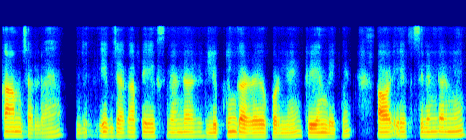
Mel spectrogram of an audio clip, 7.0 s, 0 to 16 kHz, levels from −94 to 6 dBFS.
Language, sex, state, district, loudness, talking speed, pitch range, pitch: Hindi, male, Bihar, West Champaran, -22 LUFS, 180 wpm, 105-115 Hz, 110 Hz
